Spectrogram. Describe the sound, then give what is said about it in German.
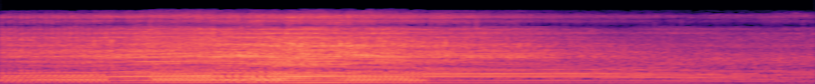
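An old used car's engine idles with a rough, steady drone, rising briefly in pitch as if revved around the middle before settling back to a lower rumble. No one speaks. “Die haben mir eine Schrottkarre angedreht.”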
